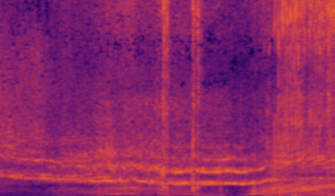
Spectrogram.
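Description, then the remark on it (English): Tires squeal loudly and continuously as muscle cars spin donuts in the street right in front of City Hall in Philadelphia, engines roaring and pitch sweeping up and down, with sharp bursts of skidding and no voices. “Muscle cars doing donuts, a dangerous stunt.”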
